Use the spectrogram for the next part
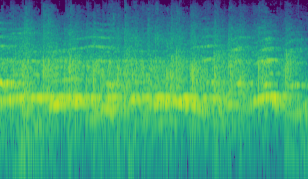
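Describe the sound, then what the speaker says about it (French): Audience applause and some cheering welcoming the president at a community association's Christmas tree party, heard up close alongside a sustained tonal sound like music or feedback, with voices mixed in. "sur vos applaudissements, on accueille la présidente"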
